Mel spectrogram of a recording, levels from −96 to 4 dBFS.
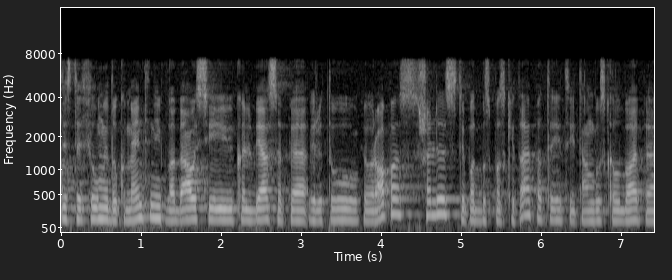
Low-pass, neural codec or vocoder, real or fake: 7.2 kHz; codec, 16 kHz, 16 kbps, FreqCodec, larger model; fake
